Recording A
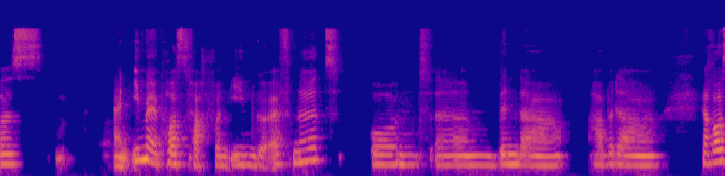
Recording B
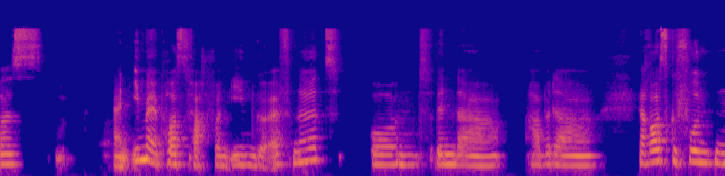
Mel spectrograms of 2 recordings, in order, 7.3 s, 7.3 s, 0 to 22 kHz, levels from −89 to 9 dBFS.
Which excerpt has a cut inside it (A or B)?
B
